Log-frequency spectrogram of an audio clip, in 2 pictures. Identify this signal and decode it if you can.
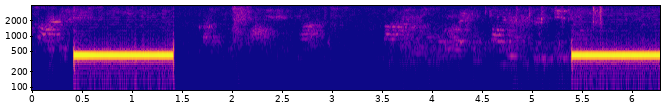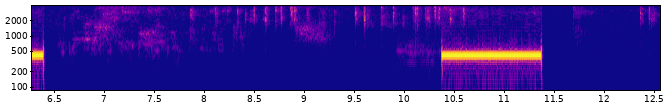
Ringback tone (Europe, 425 Hz), with speech.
